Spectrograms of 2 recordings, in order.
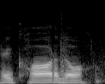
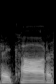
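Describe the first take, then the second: First: The O vowel is dark, pulled down. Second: The O vowel is open and bright. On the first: The speaker calls it wrong. "not ricordo with these muscles pulling down" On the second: The speaker calls it right. "but Riccardo"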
